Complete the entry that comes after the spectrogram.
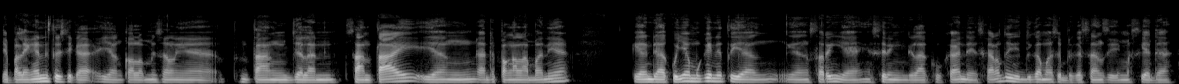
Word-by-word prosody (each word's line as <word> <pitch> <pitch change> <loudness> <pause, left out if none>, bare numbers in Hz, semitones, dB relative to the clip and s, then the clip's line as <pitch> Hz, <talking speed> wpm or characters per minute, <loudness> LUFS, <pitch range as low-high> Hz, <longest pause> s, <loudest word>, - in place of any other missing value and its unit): Ya 115 - -3
palingan 120 +5 +3
itu 135 - +3
sih - - -1
Kak, 105 +2 -2
yang 105 -2 -3
kalau 105 -1 -1
misalnya 105 -2 -3 0.2
tentang 110 -3 0
jalan 105 0 +1 0.2
santai, 125 +9 +4 0.2
yang 115 0 0 0.3
gak 110 - 0
ada 115 - -6
pengalamannya, 110 +6 0 0.7
yang 115 0 +5
di - - +4
akunya 125 +6 +4
mungkin 145 +2 +4
itu 135 - -2
yang 110 -1 -1 0.4
yang 110 0 -3
sering 130 +3 +2
ya, 105 - -3
yang 115 -2 -8
sering 110 -2 0
dilakukan 105 +1 -3
ya, 105 - -4
sekarang 115 +4 -3
tuh 155 - +4 0.2
juga 115 +1 0
masih 115 0 -2
berkesan 105 +1 -3
sih, 100 - -3
masih 110 - -5
ada, 105 +1 -5
110 Hz, 185 wpm, -23 LUFS, 105-120 Hz, 0.7 s, yang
